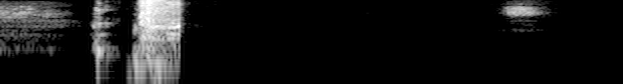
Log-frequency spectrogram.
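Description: A cough from a dry throat: one sharp, explosive burst with a brief catch just before it, loud against otherwise near-silence, followed much later by a faint short high tone.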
